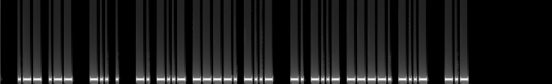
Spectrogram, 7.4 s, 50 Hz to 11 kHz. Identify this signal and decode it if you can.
Morse code, heard as a keyed tone, about 32 wpm, 700 Hz. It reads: WW DE NX9X NX9X K
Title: Speed-Racing Common QSO Phrases - 35wpm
